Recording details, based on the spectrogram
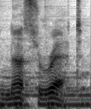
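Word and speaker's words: Nusr-Et: restaurant names in Las Vegas the way you pronounce it is nusret trust me that's the way it's pronounced nusr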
